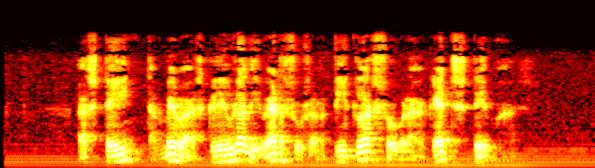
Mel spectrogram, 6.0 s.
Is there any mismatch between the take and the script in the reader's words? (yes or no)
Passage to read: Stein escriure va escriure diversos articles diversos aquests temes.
yes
